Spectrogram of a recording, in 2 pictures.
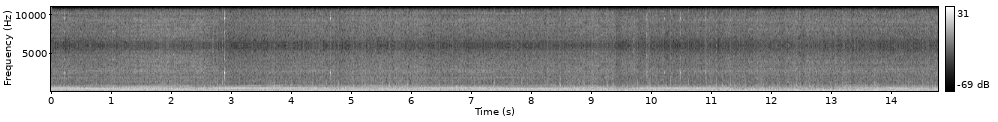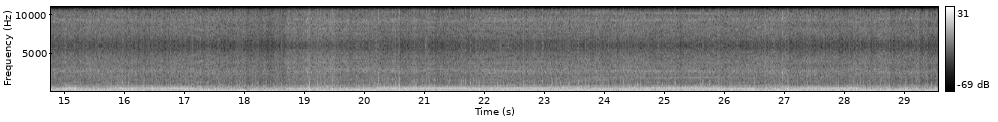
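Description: Porsche 964's air-cooled flat-six engine under hard load, heard from inside the car, its pitch climbing and dropping back at each gear change several times, over constant wind and road noise.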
